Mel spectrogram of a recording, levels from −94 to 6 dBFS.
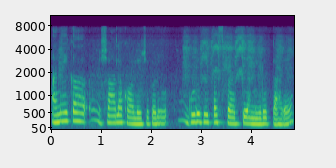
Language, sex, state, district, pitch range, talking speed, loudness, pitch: Kannada, female, Karnataka, Dakshina Kannada, 175-220 Hz, 100 wpm, -14 LUFS, 200 Hz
